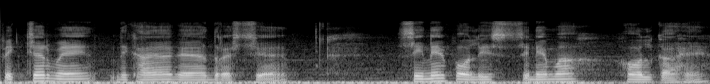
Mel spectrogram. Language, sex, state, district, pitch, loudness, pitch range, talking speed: Hindi, male, Rajasthan, Jaipur, 110 Hz, -16 LUFS, 90-120 Hz, 85 wpm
